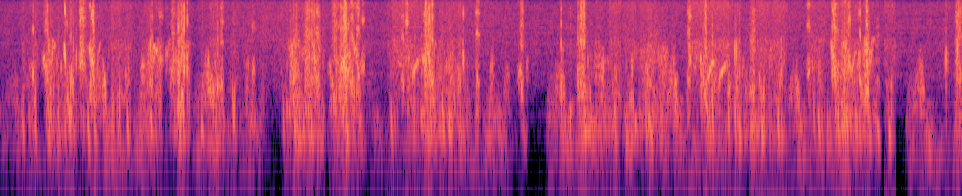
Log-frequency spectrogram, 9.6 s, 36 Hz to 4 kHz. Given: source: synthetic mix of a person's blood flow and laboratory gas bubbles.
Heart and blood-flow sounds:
Doppler ultrasound of blood flow; precordium
0.21-1.02 s: bubbles
1.10-1.33 s: bubbles
1.44-1.93 s: bubbles
1.98-2.26 s: bubbles
2.29-2.38 s: bubbles
2.51-2.56 s: bubbles
2.79-3.66 s: bubbles
3.88-4.82 s: bubbles
5.17-5.29 s: bubbles
5.56-6.70 s: bubbles
6.85-7.88 s: bubbles
8.06-8.82 s: bubbles
8.85-8.96 s: bubbles
9.43-9.63 s: bubbles
From the record:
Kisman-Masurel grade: 444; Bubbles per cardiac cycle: continuous sound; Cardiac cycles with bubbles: 100%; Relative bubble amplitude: maximal (0.775 to 0.999); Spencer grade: 4 (maximum detectable bubble signal sounding continuously throughout systole and diastole of every cardiac period, and overriding the amplitude of the normal cardiac signals); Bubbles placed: only in the low amplitude regions of the cardiac cycle

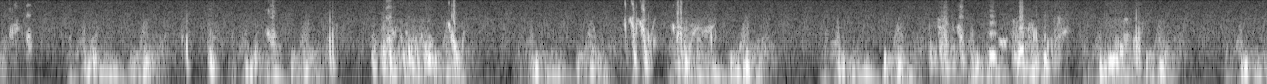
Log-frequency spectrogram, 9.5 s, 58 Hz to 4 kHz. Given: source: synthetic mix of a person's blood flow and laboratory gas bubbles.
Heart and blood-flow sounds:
Doppler ultrasound of blood flow; precordium
0.07-0.16 s: bubbles
0.19-0.26 s: bubbles
0.65-0.75 s: bubbles
1.36-1.44 s: bubbles
1.55-1.68 s: bubbles
1.90-1.96 s: bubbles
1.98-2.13 s: bubbles
2.44-2.54 s: bubbles
2.77-3.50 s: bubbles
4.65-4.94 s: bubbles
5.01-5.38 s: bubbles
6.96-7.26 s: bubbles
7.39-8.03 s: bubbles
8.28-8.60 s: bubbles
From the record:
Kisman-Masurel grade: 233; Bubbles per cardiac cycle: several, 3 to 8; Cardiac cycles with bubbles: 50 to 99%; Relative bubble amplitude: loud (0.450 to 0.775); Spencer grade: 3 (all of the cardiac periods contain showers or single bubble signals, but not dominating or overriding the cardiac motion signals); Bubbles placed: only in the low amplitude regions of the cardiac cycle

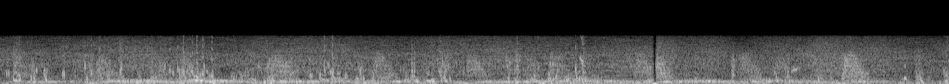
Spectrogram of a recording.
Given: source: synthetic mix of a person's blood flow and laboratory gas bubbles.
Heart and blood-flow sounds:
Doppler ultrasound of blood flow; subclavian vein
0.03-0.52 s: bubbles
0.59-0.69 s: bubbles
0.72-1.14 s: bubbles
1.18-1.29 s: bubbles
1.37-1.43 s: bubbles
1.51-2.17 s: bubbles
2.30-3.00 s: bubbles
3.08-3.78 s: bubbles
3.98-4.54 s: bubbles
4.62-4.66 s: bubbles
5.04-6.04 s: bubbles
7.30-7.40 s: bubbles
7.72-8.04 s: bubbles
8.13-8.26 s: bubbles
8.29-8.36 s: bubbles
8.41-8.48 s: bubbles
9.01-9.10 s: bubbles
9.17-9.33 s: bubbles
9.42-9.50 s: bubbles
From the record:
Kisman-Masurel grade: 232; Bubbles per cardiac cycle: several, 3 to 8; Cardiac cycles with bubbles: 50 to 99%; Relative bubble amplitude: moderate (0.250 to 0.450); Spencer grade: 3 (all of the cardiac periods contain showers or single bubble signals, but not dominating or overriding the cardiac motion signals); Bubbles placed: anywhere in the cardiac cycle

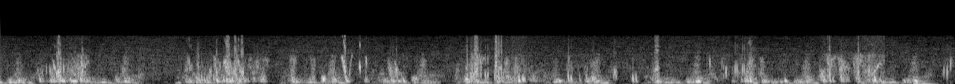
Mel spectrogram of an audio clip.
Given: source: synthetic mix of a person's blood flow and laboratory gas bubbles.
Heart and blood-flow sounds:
Doppler ultrasound of blood flow; precordium
0.00-0.02 s: bubbles
0.35-0.90 s: bubbles
1.84-2.70 s: bubbles
2.88-2.97 s: bubbles
3.08-3.17 s: bubbles
3.31-3.53 s: bubbles
3.56-3.70 s: bubbles
3.85-4.08 s: bubbles
4.63-5.45 s: bubbles
5.63-6.00 s: bubbles
6.12-6.18 s: bubbles
6.30-6.41 s: bubbles
6.50-6.60 s: bubbles
7.06-7.65 s: bubbles
7.82-7.91 s: bubbles
8.18-8.87 s: bubbles
9.42-9.54 s: bubbles
From the record:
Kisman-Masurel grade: 242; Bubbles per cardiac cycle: several, 3 to 8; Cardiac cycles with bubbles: 100%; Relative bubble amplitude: moderate (0.250 to 0.450); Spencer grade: 3 (all of the cardiac periods contain showers or single bubble signals, but not dominating or overriding the cardiac motion signals); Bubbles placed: only in the low amplitude regions of the cardiac cycle

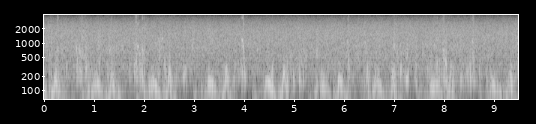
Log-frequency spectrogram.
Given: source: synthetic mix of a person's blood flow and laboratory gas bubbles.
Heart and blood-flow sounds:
Doppler ultrasound of blood flow; precordium
0.11-0.19 s: bubbles
0.21-0.31 s: bubbles
0.42-0.52 s: bubbles
0.62-0.98 s: bubbles
1.02-1.16 s: bubbles
1.23-1.43 s: bubbles
1.69-2.05 s: bubbles
2.22-2.91 s: bubbles
2.94-3.02 s: bubbles
3.77-4.10 s: bubbles
4.44-4.62 s: bubbles
4.83-5.29 s: bubbles
5.42-5.63 s: bubbles
6.05-6.55 s: bubbles
6.61-6.71 s: bubbles
6.94-7.33 s: bubbles
7.40-7.48 s: bubbles
7.65-8.11 s: bubbles
8.13-8.66 s: bubbles
8.69-8.76 s: bubbles
8.84-9.00 s: bubbles
9.32-9.49 s: bubbles
From the record:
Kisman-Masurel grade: 243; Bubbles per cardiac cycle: several, 3 to 8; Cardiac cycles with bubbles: 100%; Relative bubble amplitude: loud (0.450 to 0.775); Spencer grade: 3 (all of the cardiac periods contain showers or single bubble signals, but not dominating or overriding the cardiac motion signals); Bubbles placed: anywhere in the cardiac cycle

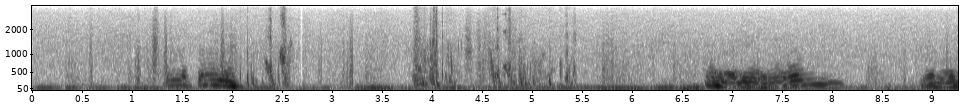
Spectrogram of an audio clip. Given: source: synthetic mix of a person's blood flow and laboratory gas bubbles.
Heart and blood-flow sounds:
Doppler ultrasound of blood flow; subclavian vein
2.06-2.60 s: bubbles
3.79-4.26 s: bubbles
4.55-5.24 s: bubbles
5.26-5.45 s: bubbles
From the record:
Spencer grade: 2 (many but less than half of the cardiac periods contain bubble signals, singularly or in groups); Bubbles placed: anywhere in the cardiac cycle

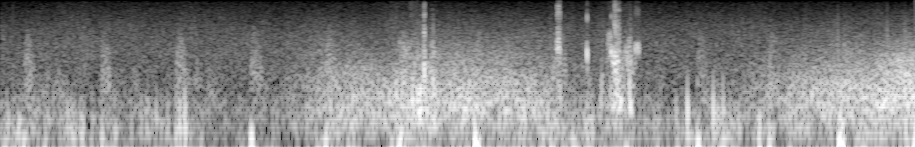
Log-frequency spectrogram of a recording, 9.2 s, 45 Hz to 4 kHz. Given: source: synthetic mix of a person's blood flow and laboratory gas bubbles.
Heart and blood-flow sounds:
Doppler ultrasound of blood flow; subclavian vein
3.93-4.38 s: bubbles
5.54-5.67 s: bubbles
5.84-5.91 s: bubbles
6.00-6.40 s: bubbles
From the record:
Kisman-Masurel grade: 222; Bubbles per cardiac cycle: several, 3 to 8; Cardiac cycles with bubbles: 10 to 50%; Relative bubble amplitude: moderate (0.250 to 0.450); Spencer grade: 2 (many but less than half of the cardiac periods contain bubble signals, singularly or in groups); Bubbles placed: anywhere in the cardiac cycle

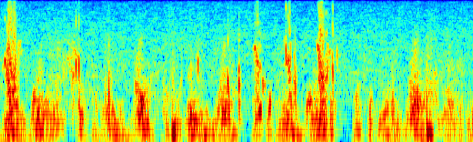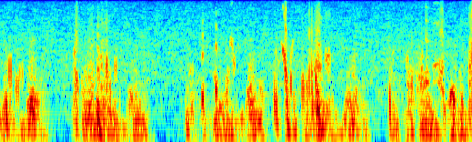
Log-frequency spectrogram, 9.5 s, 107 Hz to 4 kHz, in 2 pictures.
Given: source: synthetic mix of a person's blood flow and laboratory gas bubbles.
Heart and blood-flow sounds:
Doppler ultrasound of blood flow; precordium
0.00-0.22 s: bubbles
0.48-0.83 s: bubbles
1.03-1.16 s: bubbles
1.69-1.82 s: bubbles
1.85-2.02 s: bubbles
2.25-2.33 s: bubbles
2.36-2.43 s: bubbles
2.52-2.66 s: bubbles
2.83-2.98 s: bubbles
3.14-3.40 s: bubbles
3.91-3.96 s: bubbles
4.12-4.64 s: bubbles
4.74-4.99 s: bubbles
5.46-5.93 s: bubbles
6.58-6.68 s: bubbles
6.72-6.80 s: bubbles
6.85-6.94 s: bubbles
6.97-7.09 s: bubbles
7.45-7.68 s: bubbles
7.72-8.04 s: bubbles
8.59-8.68 s: bubbles
8.78-9.20 s: bubbles
9.32-9.46 s: bubbles
From the record:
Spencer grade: 3 (all of the cardiac periods contain showers or single bubble signals, but not dominating or overriding the cardiac motion signals); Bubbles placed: only in the low amplitude regions of the cardiac cycle

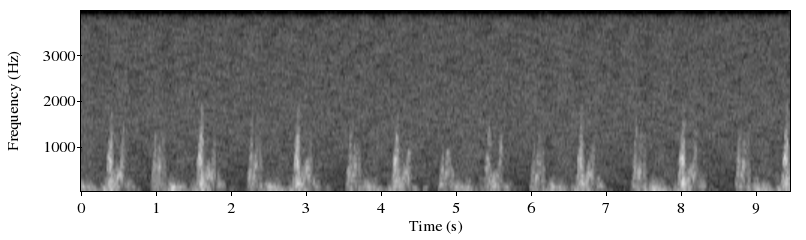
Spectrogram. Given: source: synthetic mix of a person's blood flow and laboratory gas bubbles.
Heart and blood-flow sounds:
Doppler ultrasound of blood flow; precordium
no bubbles
From the record:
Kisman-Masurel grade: 000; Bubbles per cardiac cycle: 0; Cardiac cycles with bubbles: 0%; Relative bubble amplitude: no bubbles discernible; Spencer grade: 0 (complete lack of bubble signals)

